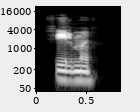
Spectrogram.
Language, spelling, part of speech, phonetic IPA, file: Russian, фильмы, noun, [ˈfʲilʲmɨ], Ru-фильмы.ogg
- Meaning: nominative/accusative plural of фильм (filʹm)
